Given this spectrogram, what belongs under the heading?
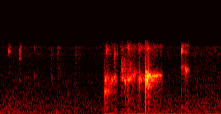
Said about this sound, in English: Next, we're going to pour libations. And we do this by pouring water from one vessel to another in a continuous fashion.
